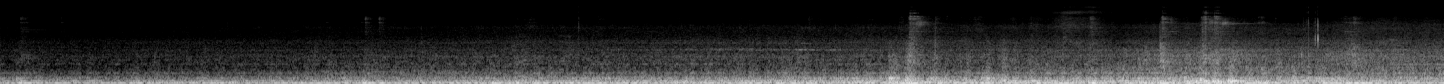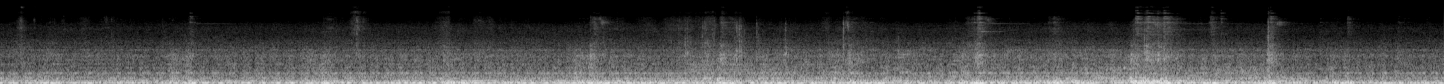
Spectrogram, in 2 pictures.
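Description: Metra commuter train heard from inside a passenger car as it runs along the track: a steady low rumble of wheels on rails that grows louder over the first several seconds as the train picks up speed. Sharp clicks and knocks come at irregular intervals from the wheels passing over rail joints and switches.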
